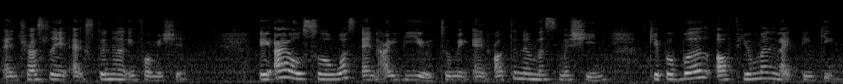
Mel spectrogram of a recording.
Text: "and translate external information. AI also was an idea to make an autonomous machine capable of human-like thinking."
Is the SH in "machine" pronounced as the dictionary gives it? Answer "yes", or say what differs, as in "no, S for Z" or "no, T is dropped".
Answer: yes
